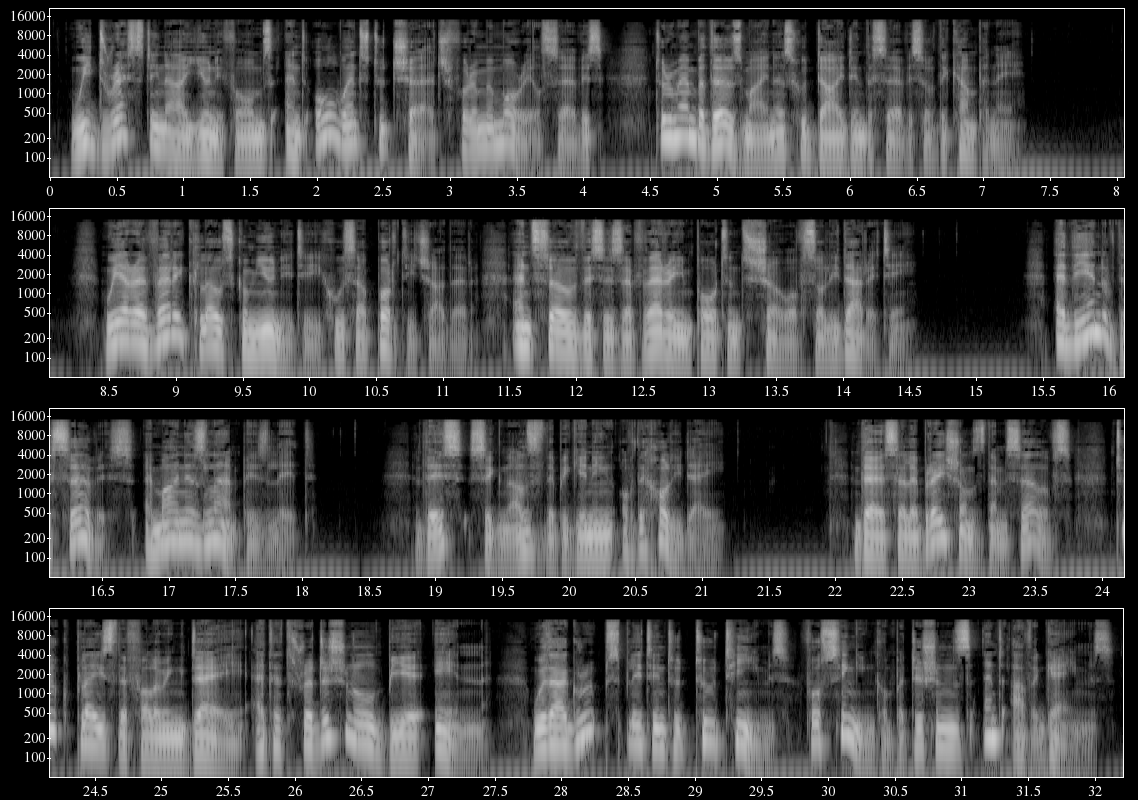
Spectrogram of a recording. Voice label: English, Eastern European, Polish, Male, 30s-40s

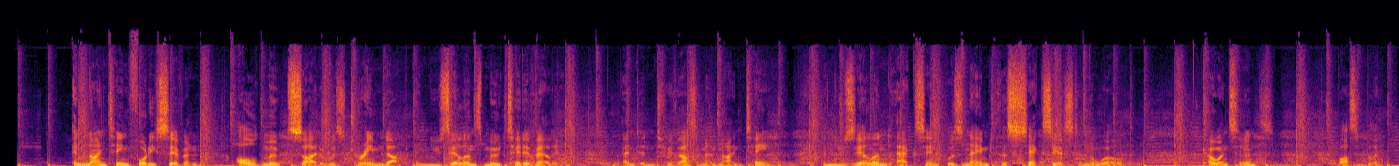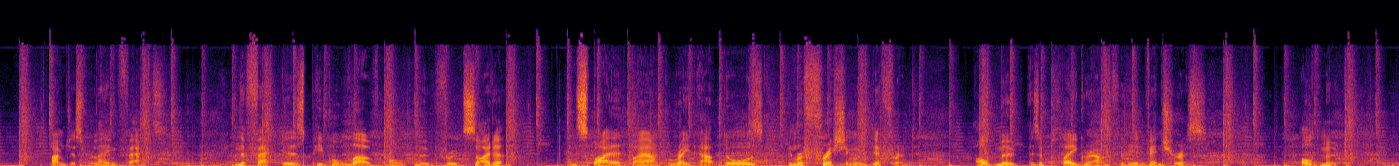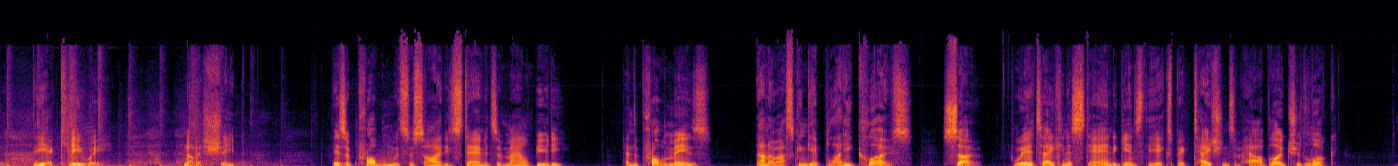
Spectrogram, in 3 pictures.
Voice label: Commercials, regional accents

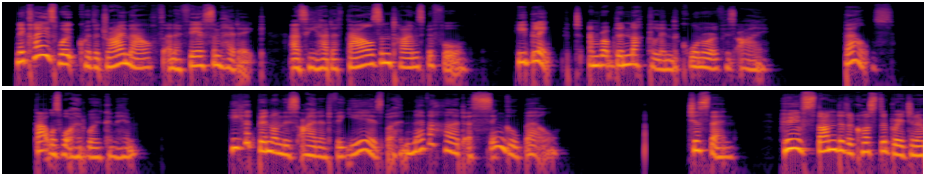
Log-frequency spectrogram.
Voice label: Audiobook

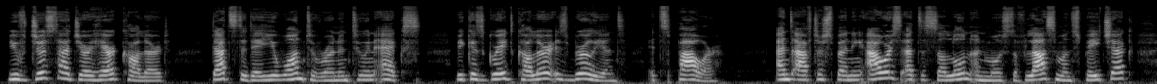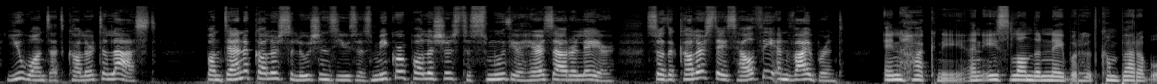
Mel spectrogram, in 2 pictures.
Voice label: English

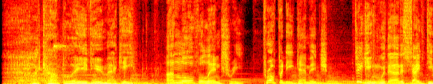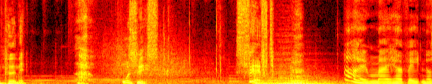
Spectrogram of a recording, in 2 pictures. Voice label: Australian Animation

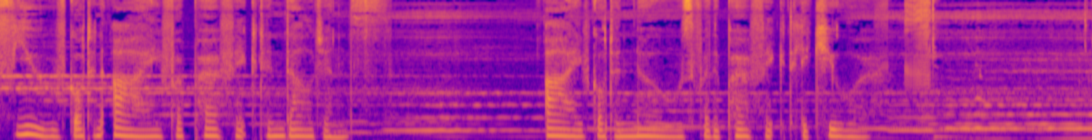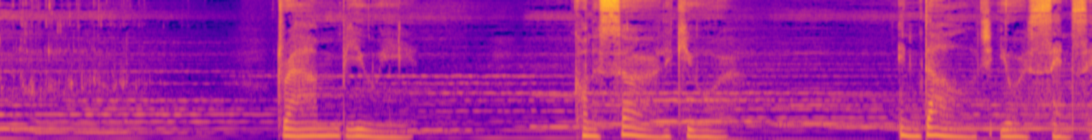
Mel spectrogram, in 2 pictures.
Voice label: Scottish

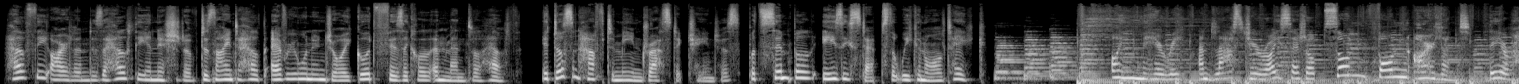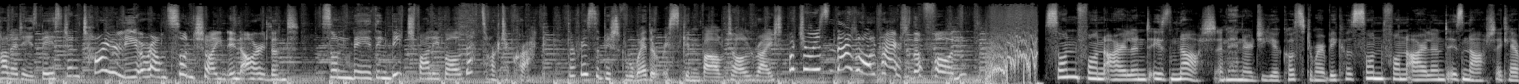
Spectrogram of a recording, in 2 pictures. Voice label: Commercial Voice

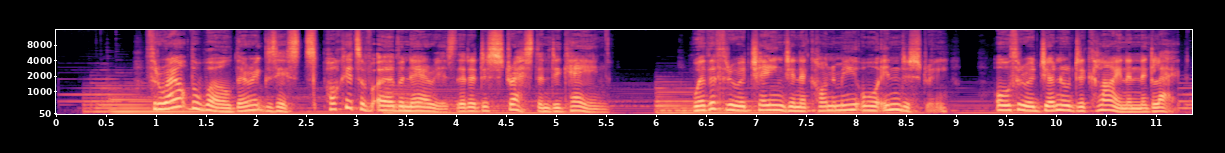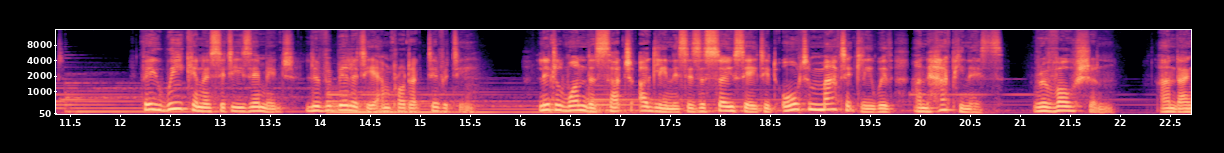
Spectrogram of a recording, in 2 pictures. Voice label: RP narration

